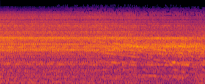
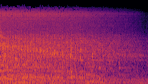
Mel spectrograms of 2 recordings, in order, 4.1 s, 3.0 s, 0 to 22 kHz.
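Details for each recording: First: KMG 2x72 belt grinder, normally very quiet, started screeching while grinding knives: a constant high-pitched, gritty screech over the belt hiss. A platen wheel bearing is seizing. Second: 2x72 KMG belt grinder, testing the platen wheels after screeching began; the good wheel's smooth, even whirring hiss with no knock or rumble, as it normally sounds; the other wheel's bearing is shot; normal running.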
